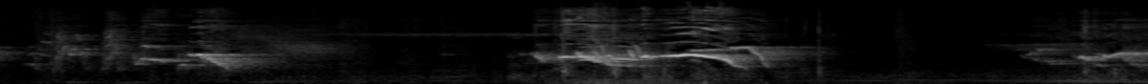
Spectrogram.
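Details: Javan black-naped oriole in full song, giving a soft warbled phrase, then after a pause a loud rich whistle swooping down sharply, and a short rising whistle start at the end, in a quiet room.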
